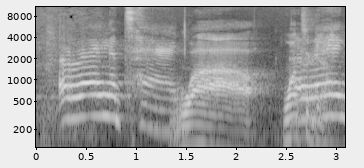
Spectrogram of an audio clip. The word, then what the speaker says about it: orangutan: I didn't even know how to pronounce it, but now I do. All right. Orangutan. Wow. Once again. Orangutan.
